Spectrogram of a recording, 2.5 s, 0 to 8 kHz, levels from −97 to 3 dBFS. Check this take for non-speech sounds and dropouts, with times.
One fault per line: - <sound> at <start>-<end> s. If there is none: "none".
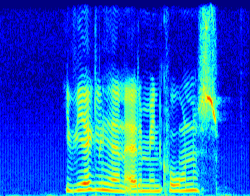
none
